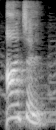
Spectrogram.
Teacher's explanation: आंचल बोलते हुए हमारी जो अंग की ध्वनि है वो नाक और मुख दोनों से बाहर आ रही है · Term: अनुनासिक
